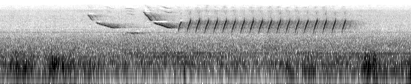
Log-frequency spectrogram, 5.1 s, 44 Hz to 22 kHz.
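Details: A male northern cardinal in a backyard sings while feeding in 2020. Two long downslurred whistles come first, then a rapid run of about fifteen short repeated whistled notes. A low background rumble runs throughout.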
